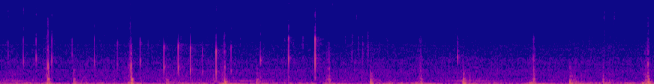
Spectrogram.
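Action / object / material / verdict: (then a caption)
tap / foam microphone windscreen / foam / none. Fingertips of both hands lightly tap and scratch a black foam windscreen on a Zoom recorder's microphone. Soft, muffled, irregular thumps mix with a low, scratchy rustle, all dull and bass-heavy with almost no high end. Each tap stops almost at once.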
